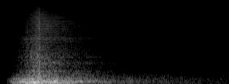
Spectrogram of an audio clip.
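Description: A title-card whoosh sound effect: a sudden swell just after the start with a deep rumble underneath, fading away over about a second and a half.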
